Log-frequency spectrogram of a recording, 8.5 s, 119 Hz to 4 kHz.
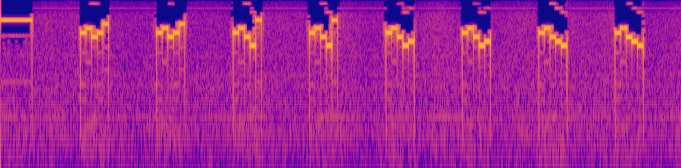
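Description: Five-tone selective call (ZVEI), heard as quick runs of five tones, tones of about 70 ms. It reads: 89780 89780 89755 89755 89756 89756 89765 89765
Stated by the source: ZVEI five-tone selective call received on an SDR.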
